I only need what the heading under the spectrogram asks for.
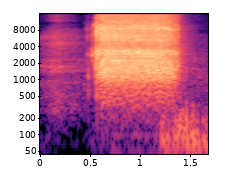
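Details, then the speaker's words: Impact driver running with an internal buzzing grind with a gritty, metal-on-metal edge, then loose clunks, after being used to drive fasteners meant for a drill; internal grinding noise. "can you hear that grinding noise inside we heard it uh first of all yeah the Fasteners we use you should not be using with an impact driver these are made for a drill but and just doing this it's metal on metal in here I can hear it"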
